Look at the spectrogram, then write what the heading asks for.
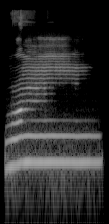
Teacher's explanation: This is ikhfa shafawi. So you're keeping the sound in your nose for a longer time.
